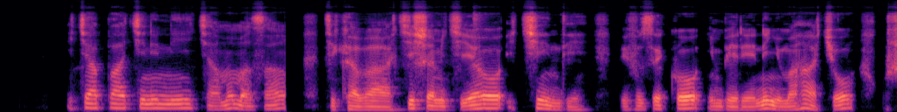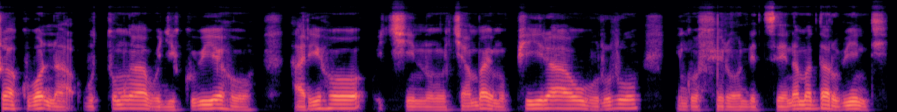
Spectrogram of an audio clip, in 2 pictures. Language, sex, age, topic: Kinyarwanda, male, 25-35, finance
